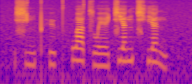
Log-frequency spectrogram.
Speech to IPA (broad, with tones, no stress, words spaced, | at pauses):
ɕi˧˥ŋpʰy˧˥ pʰwä˥˩t͡swe˧˥ɪ̯ t͡ɕjɛ˥nt͡ɕʰjɛ˥˩n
